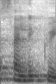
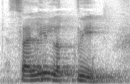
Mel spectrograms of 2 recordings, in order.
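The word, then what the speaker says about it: soliloquy: पहले बात करते हैं सैलिक्वी की, सैलिलक्वी, नॉट ए सोलिक्वी, सोलिलोकी या जो भी प्रोनाउंसिएशन आप बोलते हो, सैलिलक्वी है इसका प्रोनाउंसिएशन।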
